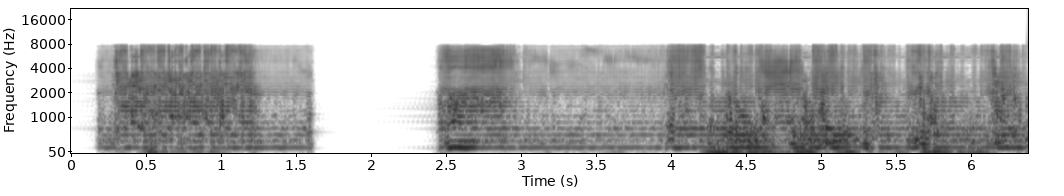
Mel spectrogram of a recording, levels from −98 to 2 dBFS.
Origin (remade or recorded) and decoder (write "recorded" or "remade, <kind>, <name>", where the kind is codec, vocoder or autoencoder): remade, vocoder, BigVGAN v2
